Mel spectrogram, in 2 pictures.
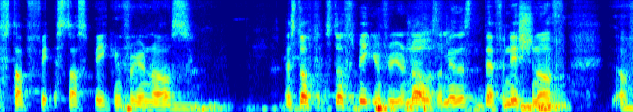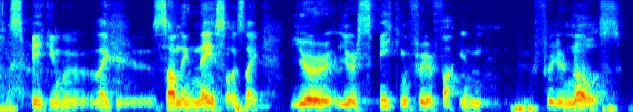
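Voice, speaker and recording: A man's voice: on the low side, darkish tone. A man hosting a live question-and-answer stream, talking casually with lots of swearing and filler words. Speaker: live Q&A host. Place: in Warsaw.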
